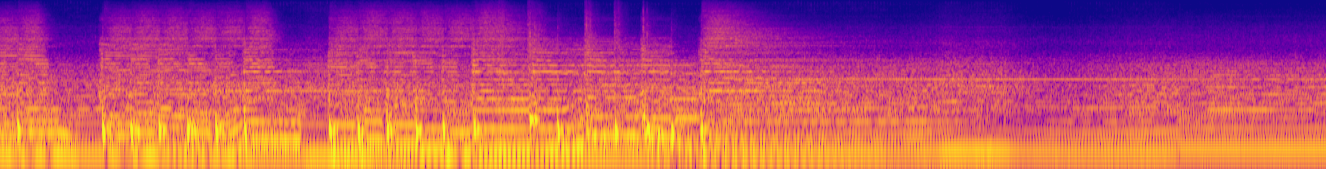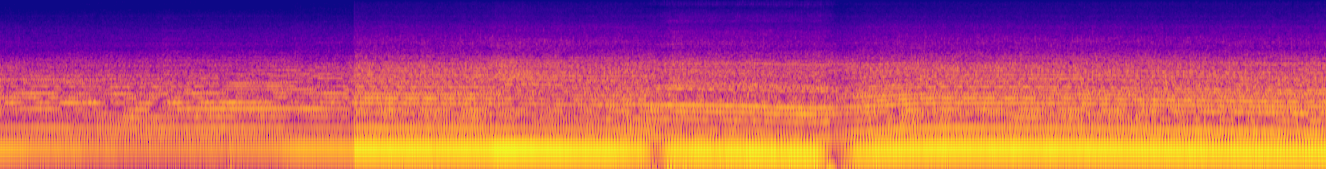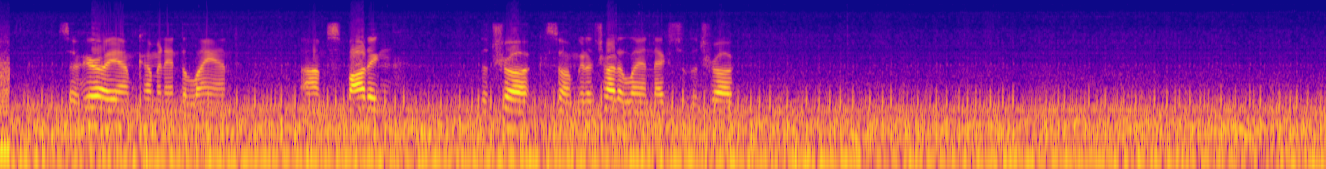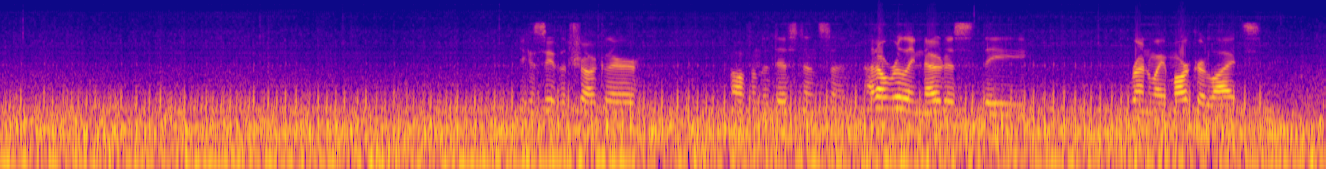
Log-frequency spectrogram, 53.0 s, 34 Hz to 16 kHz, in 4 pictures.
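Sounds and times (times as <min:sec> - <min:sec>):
background music: 0:00.0 - 0:24.6
paramotor engine droning: 0:00.0 - 0:53.0.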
